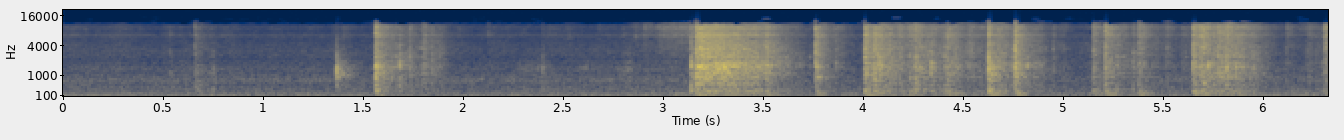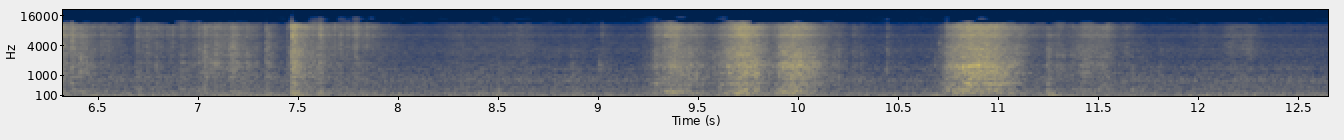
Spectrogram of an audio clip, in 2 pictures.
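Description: Decorations being placed and shifted inside an empty glass fishbowl on gravel, a run of short scraping, clinking and rattling noises in several bunches.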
